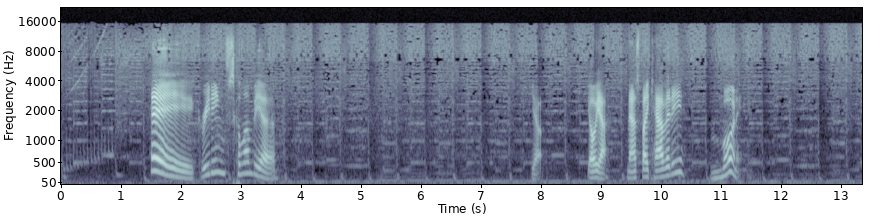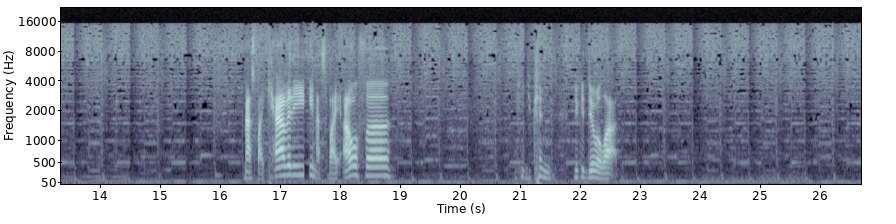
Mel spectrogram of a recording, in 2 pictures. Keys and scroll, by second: 4.4 s, 9.9 s, 11.3 s, 16.6 s, 20.8 ctrl+z, 21.3 ctrl+z.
